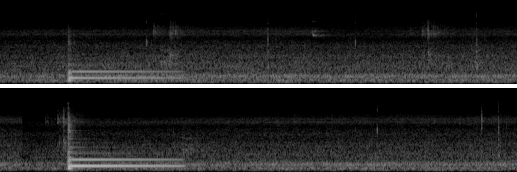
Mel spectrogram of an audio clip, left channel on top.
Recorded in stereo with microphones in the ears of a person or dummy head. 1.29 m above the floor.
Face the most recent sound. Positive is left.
turn(degrees=-35)  # may be behind; listen again after turning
